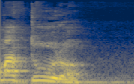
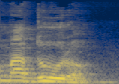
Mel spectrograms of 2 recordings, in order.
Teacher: maturo maturo maduro né moneta em italiano Moneda então T entre o t entre vogais do latim vira d ou seja consoante surda vira sonora no espanhol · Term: sonorização das consoantes intermediárias surdas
